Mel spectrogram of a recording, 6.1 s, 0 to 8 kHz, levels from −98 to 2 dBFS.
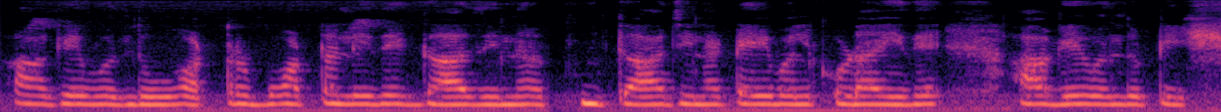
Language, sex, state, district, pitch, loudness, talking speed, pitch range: Kannada, female, Karnataka, Bijapur, 220 Hz, -31 LUFS, 135 wpm, 210-225 Hz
